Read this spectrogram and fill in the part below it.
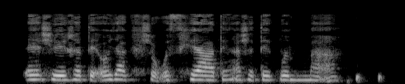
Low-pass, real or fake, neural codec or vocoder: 10.8 kHz; real; none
